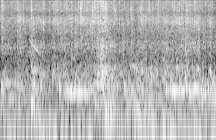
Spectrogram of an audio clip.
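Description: Faint, continuous cooing from Andhra Abluk pilanka, star kalanka and lalsira pigeons, low and muffled beneath a steady wash of background noise.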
